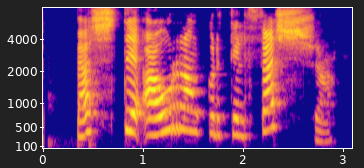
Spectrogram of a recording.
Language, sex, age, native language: Icelandic, female, 7, Icelandic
